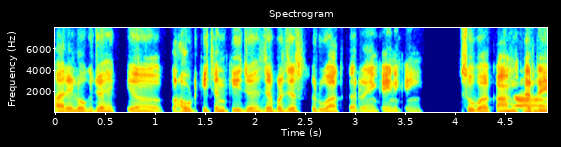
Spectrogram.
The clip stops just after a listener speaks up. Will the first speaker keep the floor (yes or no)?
yes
